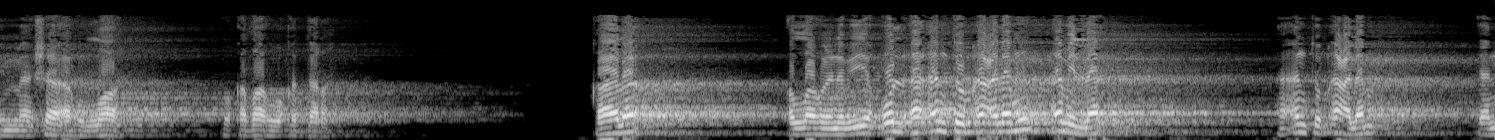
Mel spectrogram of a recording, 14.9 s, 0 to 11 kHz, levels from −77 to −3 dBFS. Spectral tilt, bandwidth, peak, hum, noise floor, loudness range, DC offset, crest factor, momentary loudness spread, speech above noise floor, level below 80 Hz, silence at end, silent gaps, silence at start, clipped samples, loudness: -4.5 dB/octave; 8 kHz; -6 dBFS; none; -83 dBFS; 11 LU; under 0.1%; 12 dB; 18 LU; 67 dB; -52 dBFS; 0 s; none; 0 s; under 0.1%; -18 LUFS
